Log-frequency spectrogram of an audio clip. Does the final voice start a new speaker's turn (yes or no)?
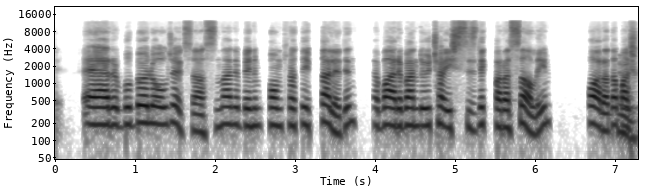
no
